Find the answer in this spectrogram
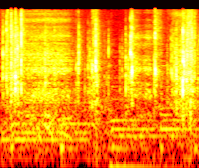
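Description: A person sniffing at a plastic bag of dried orange slices held to the nose, with the thin plastic crinkling and giving short clicks as it is handled.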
